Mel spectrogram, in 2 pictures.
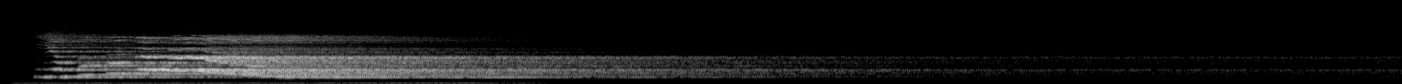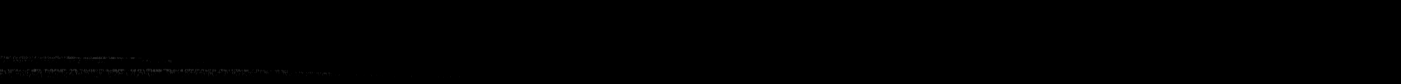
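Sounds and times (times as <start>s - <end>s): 
person singing in a warehouse: 0.4s - 7.4s.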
